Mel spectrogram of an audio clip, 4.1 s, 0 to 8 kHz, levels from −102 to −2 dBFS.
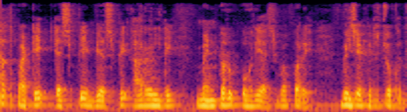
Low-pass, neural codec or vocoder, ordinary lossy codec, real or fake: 7.2 kHz; codec, 16 kHz, 16 kbps, FreqCodec, smaller model; none; fake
